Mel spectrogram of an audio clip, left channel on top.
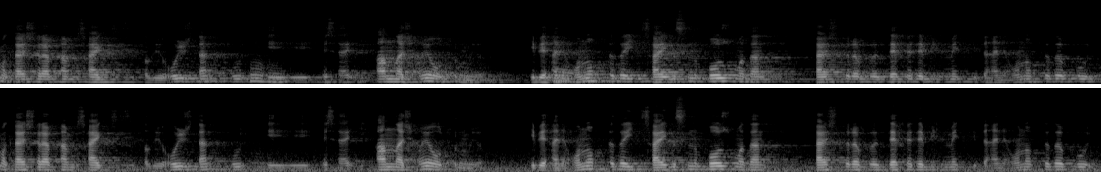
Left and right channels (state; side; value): noise; right; rumble, 14 dB below the sound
